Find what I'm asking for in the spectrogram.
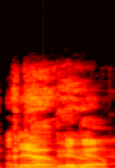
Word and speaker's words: Adele: He named one girl that, like, in the present form, like Adela. That's her name? – Adele.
